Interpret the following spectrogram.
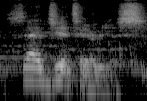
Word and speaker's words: Sagittarius: No, say with like Say Saget, not Sajar. Sagittarius.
